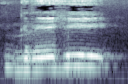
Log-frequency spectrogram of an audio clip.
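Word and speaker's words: ਗ੍ਰਹੀ: अंतर साच लेव लागी ग्रही ग्रही इस तरह उच्चारण करना ग्रही कहांगे तो रारे नू ग्रे रारे नू ला लग जाएगी गग्गा रारे से हरी हाहे बिहारी ग्रही अंतर ग्रही अंतर साच लेव लागी नानक सतगुर सेवह सेवट भागी।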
